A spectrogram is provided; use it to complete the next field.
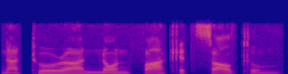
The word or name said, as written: natura non facit saltum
